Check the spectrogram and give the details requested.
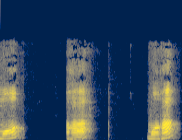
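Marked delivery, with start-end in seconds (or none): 0.0-1.7 drawn out very slowly, syllable by syllable. Shown as a demonstration. Teacher slowly sounding out the word for students, drawn out. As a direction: spell it out slowly for the class. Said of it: "কি লিখবো".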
